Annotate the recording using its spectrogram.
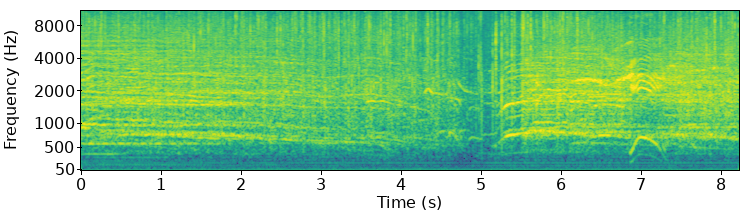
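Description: Studio audience applauding after a song ends, with a voice coming through the applause in the second half.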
